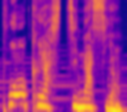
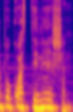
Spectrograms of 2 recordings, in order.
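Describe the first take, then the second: First: The word has a French pronunciation. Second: The word has an English pronunciation. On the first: "en français" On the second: "en anglais on t'a prononcé le"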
